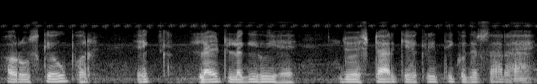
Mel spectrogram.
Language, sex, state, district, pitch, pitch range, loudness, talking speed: Hindi, male, Punjab, Kapurthala, 115 Hz, 110-125 Hz, -18 LUFS, 180 wpm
